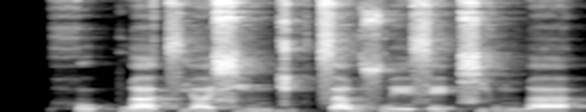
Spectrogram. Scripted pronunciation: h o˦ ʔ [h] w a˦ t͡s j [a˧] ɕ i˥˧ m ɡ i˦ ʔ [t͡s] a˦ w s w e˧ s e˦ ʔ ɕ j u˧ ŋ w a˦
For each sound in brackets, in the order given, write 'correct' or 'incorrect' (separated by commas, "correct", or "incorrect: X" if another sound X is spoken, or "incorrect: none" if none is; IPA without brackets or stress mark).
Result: incorrect: p, correct, correct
